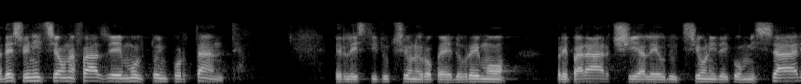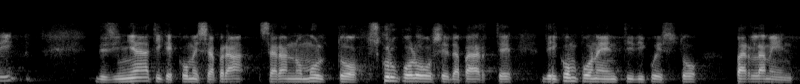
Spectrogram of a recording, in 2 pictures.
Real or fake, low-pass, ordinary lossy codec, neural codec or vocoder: real; 7.2 kHz; Opus, 16 kbps; none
